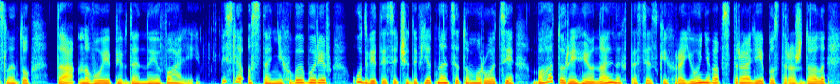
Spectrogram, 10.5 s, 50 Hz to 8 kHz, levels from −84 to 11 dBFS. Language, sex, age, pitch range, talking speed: Ukrainian, female, 30-49, 145-195 Hz, 105 wpm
